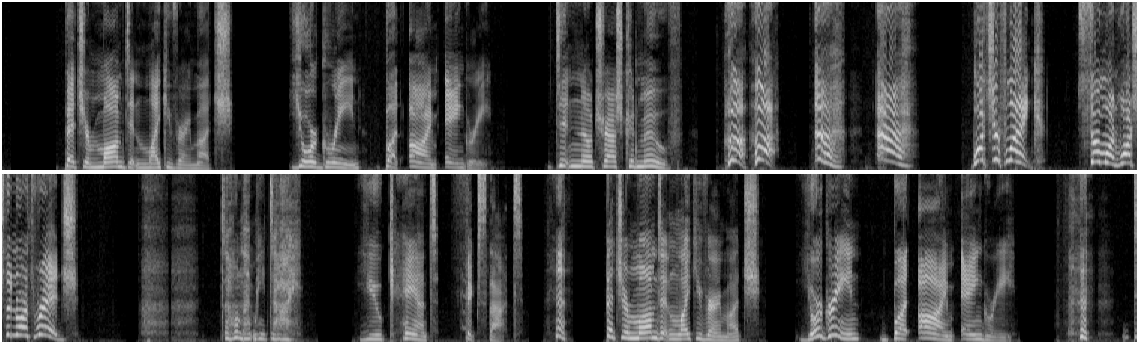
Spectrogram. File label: Recruit Female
